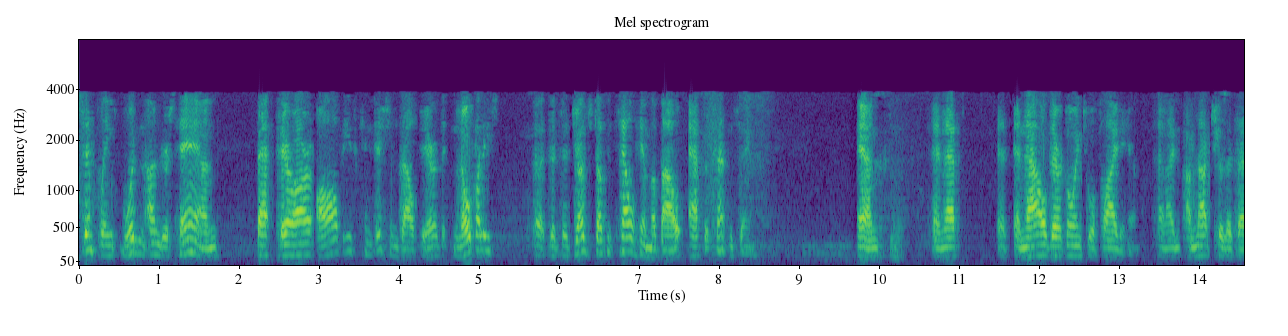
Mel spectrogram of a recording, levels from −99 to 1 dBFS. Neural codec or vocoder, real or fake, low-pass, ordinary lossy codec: none; real; 7.2 kHz; AAC, 16 kbps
